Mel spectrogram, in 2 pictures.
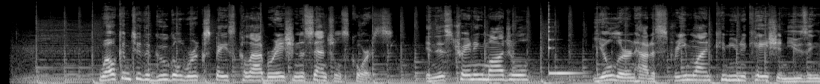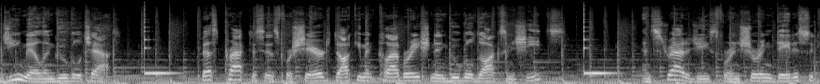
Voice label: eLearning formal; male voice actor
